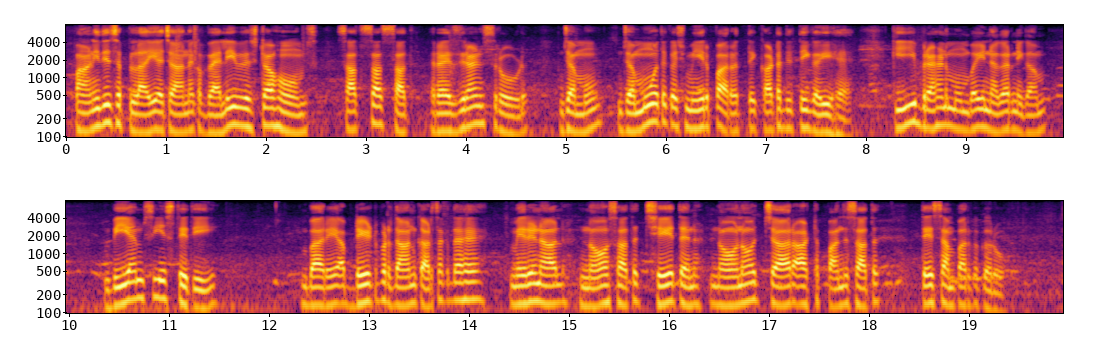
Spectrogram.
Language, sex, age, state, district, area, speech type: Punjabi, male, 18-30, Punjab, Ludhiana, urban, read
